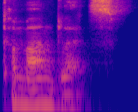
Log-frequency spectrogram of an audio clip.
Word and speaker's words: cmdlet: in the form of CMD letter pronounced commandlets these are commands that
